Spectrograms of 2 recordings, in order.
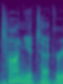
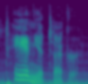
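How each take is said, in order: First: The first syllable does not sound like 'tan'. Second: The first syllable sounds like 'tan'. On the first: The speaker calls it wrong. "It's not Tanya Tucker" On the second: The speaker calls it right. "it's [name]"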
